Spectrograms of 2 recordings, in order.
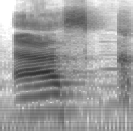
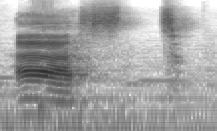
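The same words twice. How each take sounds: First: A k sound is pronounced before the t. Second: No k sound is pronounced before the t. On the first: The speaker calls it wrong. "It's hard and it's complicated. You can't say that" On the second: The speaker calls it right. "You don't pronounce K"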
